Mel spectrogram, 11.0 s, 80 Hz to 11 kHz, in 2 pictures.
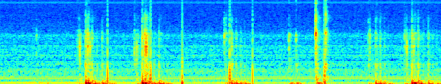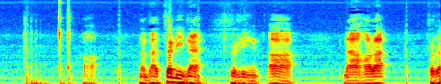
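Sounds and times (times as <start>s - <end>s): steady low hum: 0.0s - 11.0s
keyboard keys tapping: 1.0s - 2.2s, 2.8s - 6.6s.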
